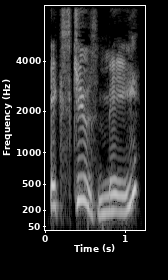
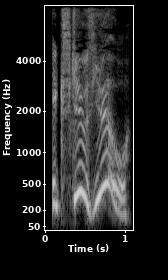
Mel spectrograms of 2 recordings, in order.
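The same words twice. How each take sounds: First: Indignant question. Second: Higher, pointed comeback; indignant retort. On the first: Indignant comeback in airport row. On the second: Man to woman he jostled at airport, indignant retort. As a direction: throw it back with acted indignation. Rude man snaps back. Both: A narrator's reading.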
